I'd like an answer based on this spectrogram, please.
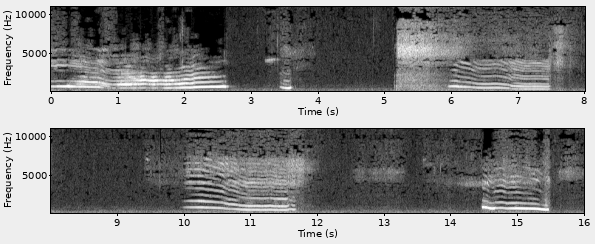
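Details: Husky vocalizing to rouse its owner from bed, maybe hungry: four long, drawn-out howling whines over sixteen seconds, each rising slightly and then bending down, rich in harmonics, with quiet gaps between bouts.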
